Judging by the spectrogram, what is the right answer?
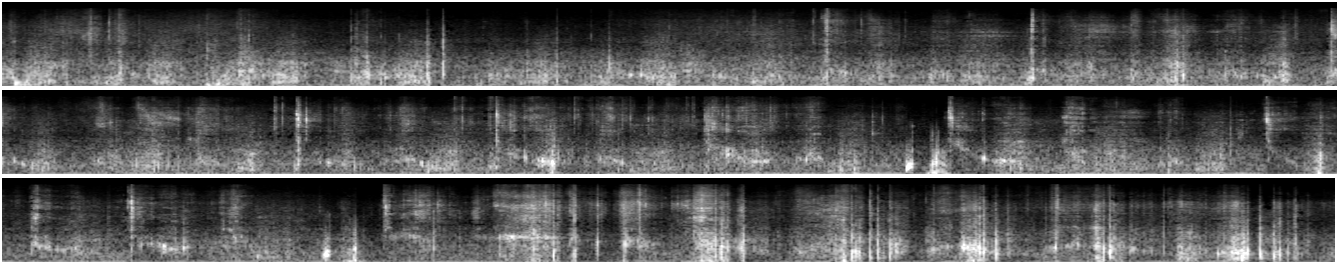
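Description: Freezer frost being scraped up by hand and bitten and chewed close to a clip-on microphone: a dense run of sharp, crisp crunches and crackles, thickest in the last few seconds. A steady low hum sits underneath.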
